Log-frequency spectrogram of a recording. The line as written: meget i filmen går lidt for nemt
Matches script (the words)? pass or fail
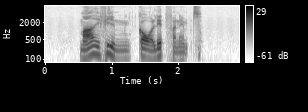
pass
